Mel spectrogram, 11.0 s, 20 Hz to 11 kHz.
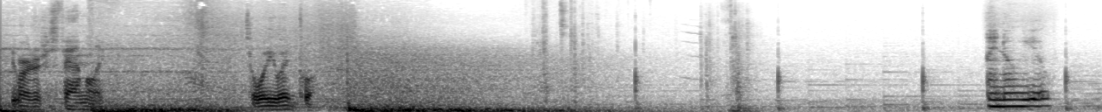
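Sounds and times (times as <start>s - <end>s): deep rumbling hit: 0.0s - 6.9s.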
